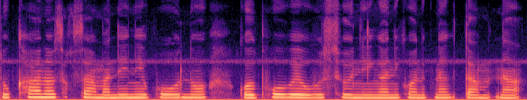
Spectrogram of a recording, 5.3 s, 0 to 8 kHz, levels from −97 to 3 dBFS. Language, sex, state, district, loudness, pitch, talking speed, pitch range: Garo, female, Meghalaya, West Garo Hills, -16 LUFS, 235 Hz, 115 wpm, 225-240 Hz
